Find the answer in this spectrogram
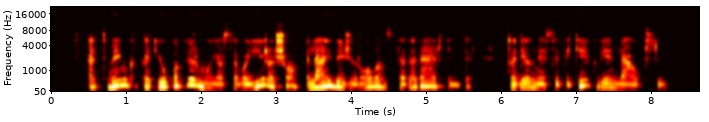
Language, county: Lithuanian, Vilnius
